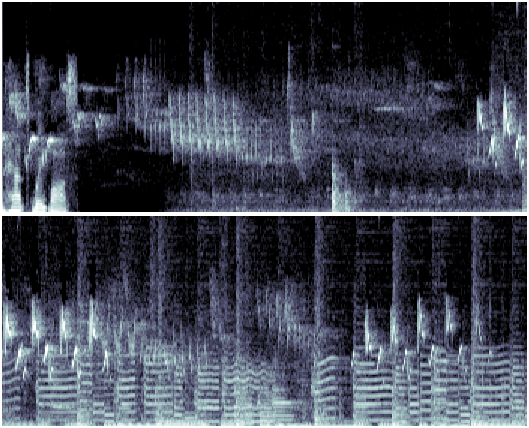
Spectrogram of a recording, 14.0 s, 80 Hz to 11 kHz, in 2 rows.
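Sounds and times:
birds chirping: 0.0s - 14.0s
plucked string music with bass: 7.0s - 14.0s.

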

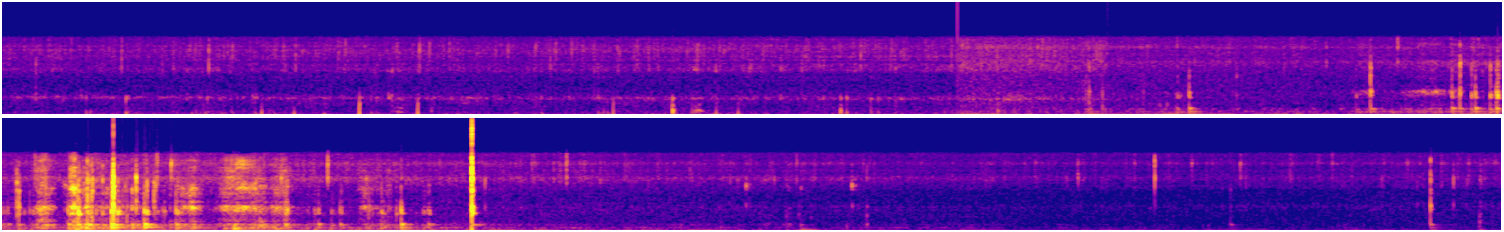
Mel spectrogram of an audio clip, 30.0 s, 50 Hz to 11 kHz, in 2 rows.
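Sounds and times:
underwater rushing: 0.0s - 29.9s
underwater clicks and knocks: 11.6s - 12.4s, 13.2s - 20.7s.

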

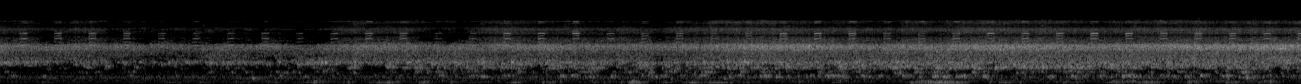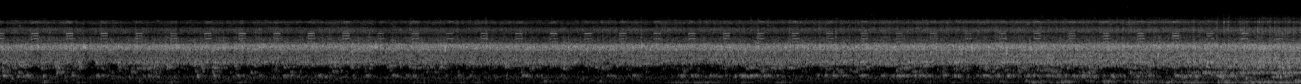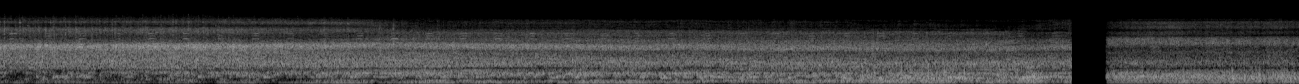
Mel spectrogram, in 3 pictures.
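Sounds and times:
combine harvester whirring: 20.4s - 39.0s.

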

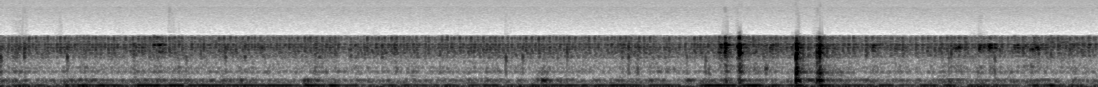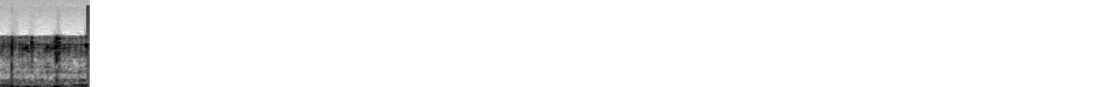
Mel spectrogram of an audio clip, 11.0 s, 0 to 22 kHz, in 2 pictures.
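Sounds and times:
bike rattling over bumps: 0.0s - 6.0s
mountain bike rumble on dirt trail: 0.0s - 6.0s.

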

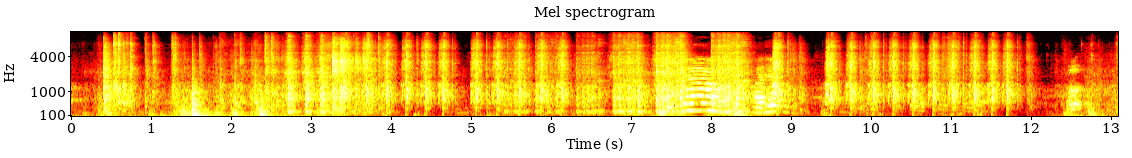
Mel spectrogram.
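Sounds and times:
airsoft gunfire rapid clicks: 2.5s - 12.0s.

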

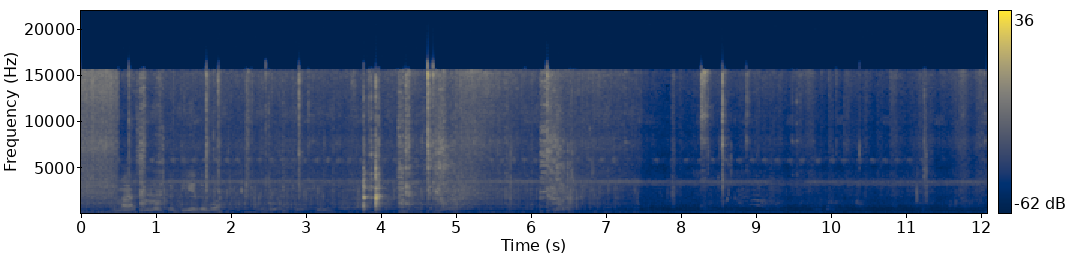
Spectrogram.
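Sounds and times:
faint sizzle: 0.0s - 7.5s.

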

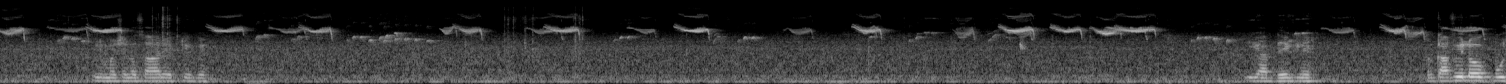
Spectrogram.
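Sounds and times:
wings fluttering: 0.0s - 12.4s
chicks begging calls: 0.0s - 15.0s
steady low hum: 0.0s - 15.0s
sharp clicks: 5.0s - 5.9s.

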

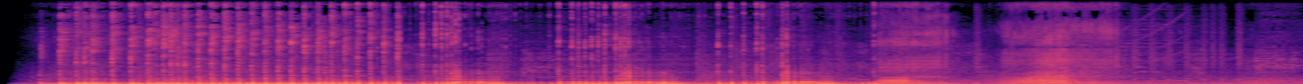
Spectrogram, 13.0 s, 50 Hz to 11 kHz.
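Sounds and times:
motorcycle engine revving: 0.2s - 13.0s.

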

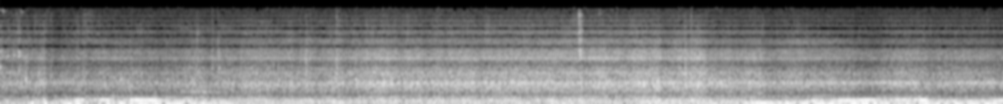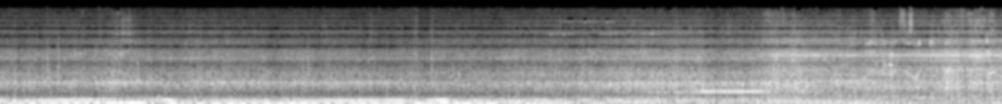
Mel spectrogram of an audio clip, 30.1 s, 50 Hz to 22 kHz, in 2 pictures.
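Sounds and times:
diesel bus engine drone: 0.0s - 30.0s.

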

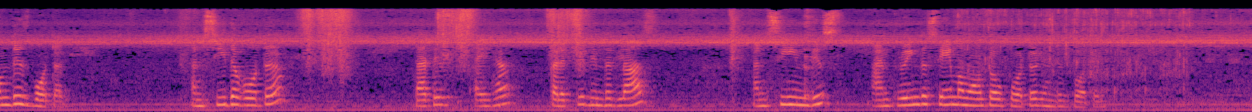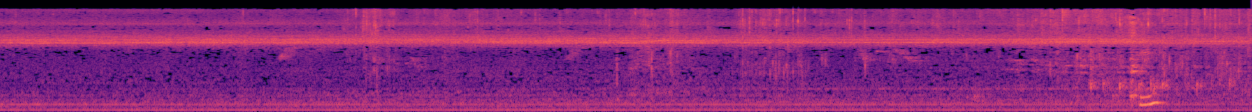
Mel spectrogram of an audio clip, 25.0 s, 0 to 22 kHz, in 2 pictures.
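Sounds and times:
insects trilling: 0.0s - 25.0s
low hum: 0.0s - 25.0s.

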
